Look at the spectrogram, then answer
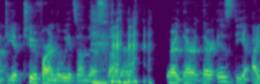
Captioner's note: laughing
